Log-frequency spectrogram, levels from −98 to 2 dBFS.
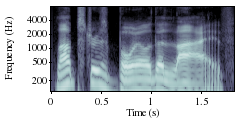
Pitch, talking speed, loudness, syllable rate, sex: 115 Hz, 100 wpm, -17 LUFS, 4.1 syllables/s, male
